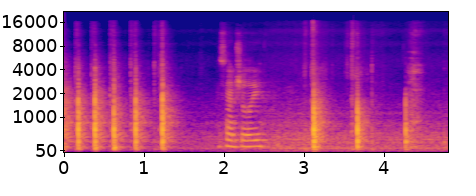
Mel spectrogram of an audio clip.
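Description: A knife chops small cabbage-like vegetables on a board, first a quick run of about five sharp, close strikes, then a short stretch of a voice, then a few more spaced cuts.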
